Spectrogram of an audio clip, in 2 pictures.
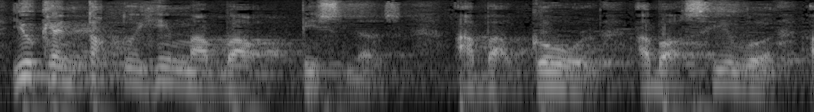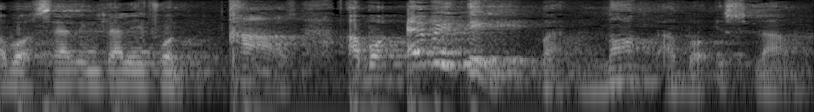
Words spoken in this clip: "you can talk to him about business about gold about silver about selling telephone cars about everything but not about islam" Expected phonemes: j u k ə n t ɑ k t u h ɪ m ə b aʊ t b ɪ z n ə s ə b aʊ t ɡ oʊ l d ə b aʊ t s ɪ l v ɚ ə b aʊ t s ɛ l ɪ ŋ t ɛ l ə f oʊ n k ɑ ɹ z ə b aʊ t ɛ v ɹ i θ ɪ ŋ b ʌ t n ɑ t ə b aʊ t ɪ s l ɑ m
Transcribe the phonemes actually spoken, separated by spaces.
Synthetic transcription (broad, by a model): j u k ə n t ɑ k t u h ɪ m ə b aʊ t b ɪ s n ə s ə b aʊ t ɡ oʊ l ə b aʊ t s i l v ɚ ə b aʊ t s ɛ l ɪ ŋ t ɛ l ə f oʊ n k ɑ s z ə b aʊ t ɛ v ɹ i t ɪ ŋ b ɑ t n ɑ t ə b aʊ t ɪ s l ɑ m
